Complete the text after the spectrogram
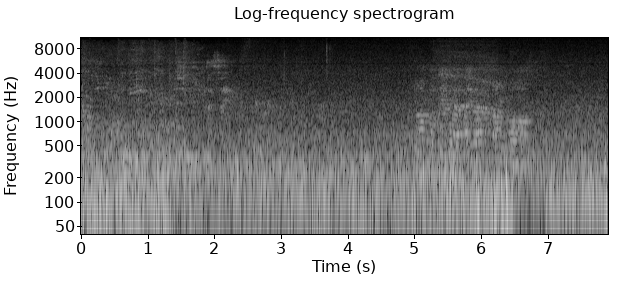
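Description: A standing electric train hums steadily and low.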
